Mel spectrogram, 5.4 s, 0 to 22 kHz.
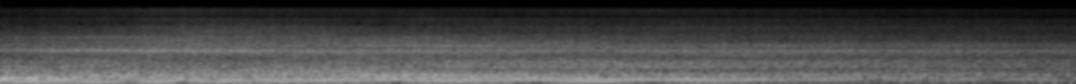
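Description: ScotRail Class 158 diesel multiple unit departing and passing close by, its diesel engines running with a steady low drone over the noise of wheels on rail. The sound slowly fades as the train pulls away.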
